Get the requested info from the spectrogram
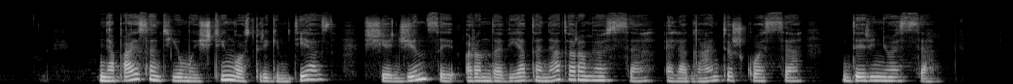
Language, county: Lithuanian, Klaipėda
